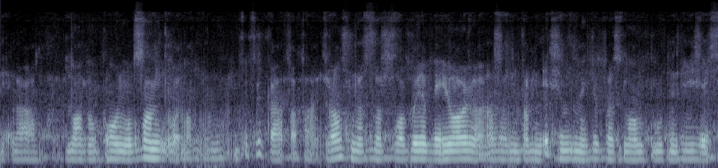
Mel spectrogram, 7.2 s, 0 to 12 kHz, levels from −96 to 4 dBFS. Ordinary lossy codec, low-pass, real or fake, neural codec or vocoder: Opus, 16 kbps; 9.9 kHz; fake; autoencoder, 22.05 kHz, a latent of 192 numbers a frame, VITS, trained on one speaker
